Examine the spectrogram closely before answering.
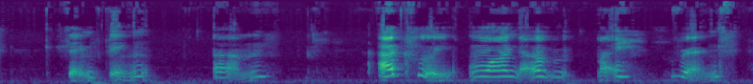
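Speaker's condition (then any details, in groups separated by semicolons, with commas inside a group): Cerebral palsy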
